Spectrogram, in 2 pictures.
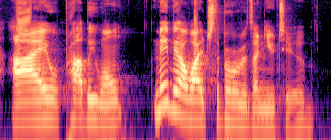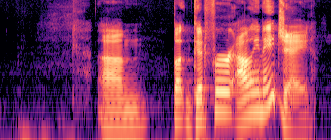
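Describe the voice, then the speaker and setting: A man with an American accent, a fairly high pitch, very wide pitch swings, a moderate pace and long, frequent pauses. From US South. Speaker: podcast co-host. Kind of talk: casual chat. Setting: video call.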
